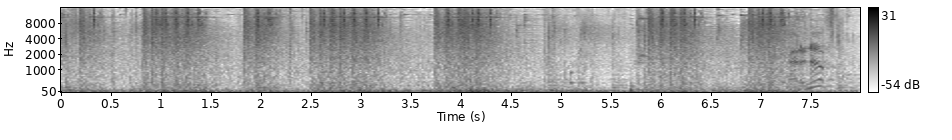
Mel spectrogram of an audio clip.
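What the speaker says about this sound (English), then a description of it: "Then I'm going to upgrade to 10mm submachine gun" Sustained bursts of automatic fire from a 10mm submachine gun in Fallout: New Vegas during a fight with gang members, several long rattling volleys separated by short pauses, loud and close, with faint game voices in between.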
